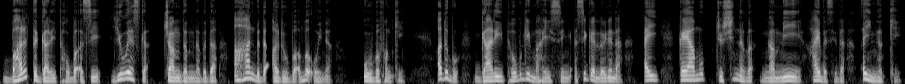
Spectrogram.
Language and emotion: Manipuri, surprised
